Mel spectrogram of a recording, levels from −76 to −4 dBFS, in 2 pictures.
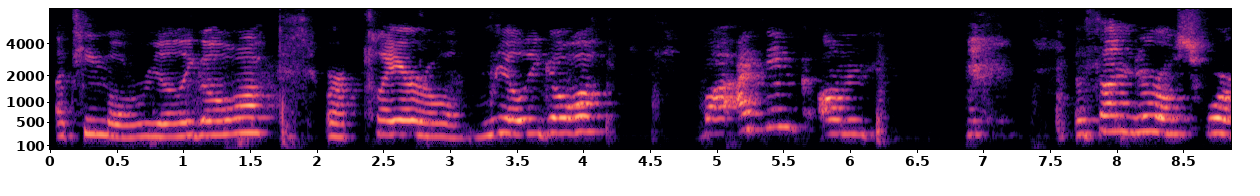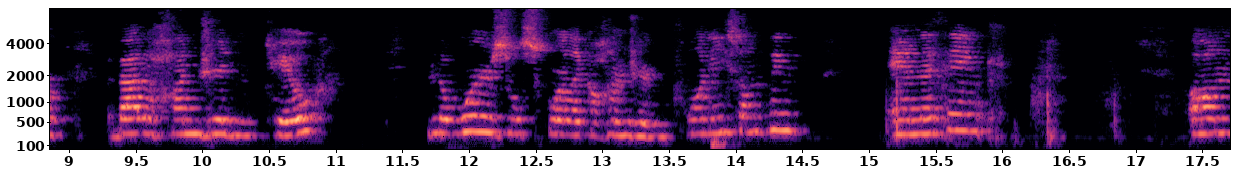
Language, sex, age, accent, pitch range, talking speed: English, female, 10-29, American, 265-325 Hz, 135 wpm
